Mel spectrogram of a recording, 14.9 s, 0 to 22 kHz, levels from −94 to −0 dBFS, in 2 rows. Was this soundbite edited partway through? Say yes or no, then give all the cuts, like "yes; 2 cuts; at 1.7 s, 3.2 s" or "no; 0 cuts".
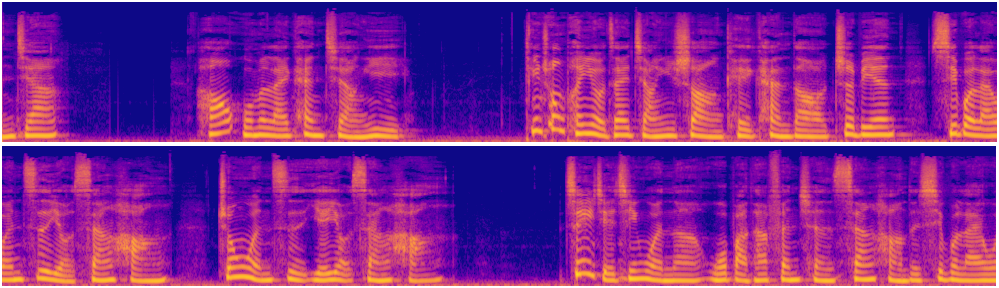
no; 0 cuts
